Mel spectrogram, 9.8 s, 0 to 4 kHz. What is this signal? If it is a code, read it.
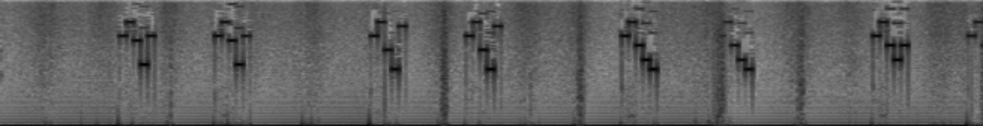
Five-tone selective call (ZVEI), heard as quick runs of five tones, tones of about 70 ms. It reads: 88728 88728 88510 88510 88631 88636
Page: SDR/ZVEI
